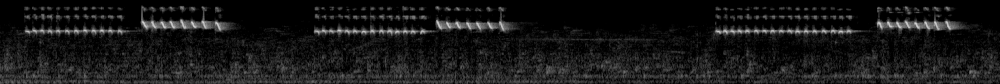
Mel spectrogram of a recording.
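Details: Brown-throated sunbird kept as a cage bird, on an Indonesian training recording, delivering 'nembak platuk cililin' song: paired bursts of rapid high notes, a level trill followed at once by a higher, brighter one, repeated about every three seconds.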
